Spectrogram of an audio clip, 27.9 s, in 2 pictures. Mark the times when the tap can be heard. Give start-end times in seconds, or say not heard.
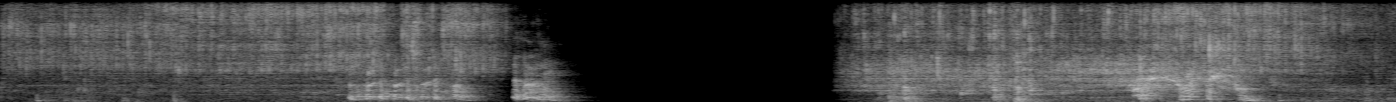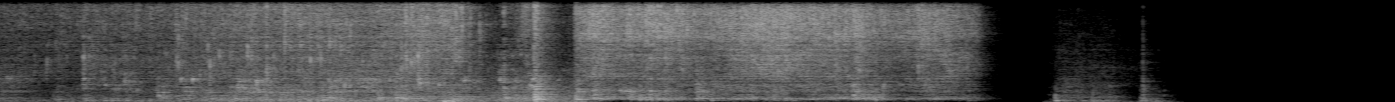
0.0-5.1, 8.4-23.8.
